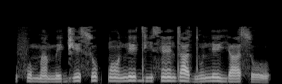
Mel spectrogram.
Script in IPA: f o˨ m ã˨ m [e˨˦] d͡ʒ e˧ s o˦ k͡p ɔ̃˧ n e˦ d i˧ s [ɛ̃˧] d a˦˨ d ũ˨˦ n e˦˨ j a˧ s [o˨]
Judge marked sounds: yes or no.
no, no, yes

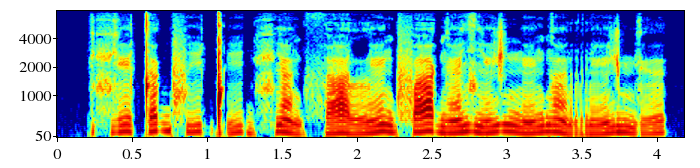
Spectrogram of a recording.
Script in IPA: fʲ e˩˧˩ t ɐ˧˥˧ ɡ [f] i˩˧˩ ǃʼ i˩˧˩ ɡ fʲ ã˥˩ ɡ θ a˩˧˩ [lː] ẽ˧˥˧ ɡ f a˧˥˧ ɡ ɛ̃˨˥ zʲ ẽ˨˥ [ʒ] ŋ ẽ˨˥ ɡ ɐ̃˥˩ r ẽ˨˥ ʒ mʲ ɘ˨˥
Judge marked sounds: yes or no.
yes, yes, yes

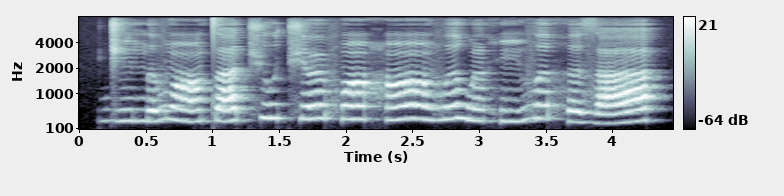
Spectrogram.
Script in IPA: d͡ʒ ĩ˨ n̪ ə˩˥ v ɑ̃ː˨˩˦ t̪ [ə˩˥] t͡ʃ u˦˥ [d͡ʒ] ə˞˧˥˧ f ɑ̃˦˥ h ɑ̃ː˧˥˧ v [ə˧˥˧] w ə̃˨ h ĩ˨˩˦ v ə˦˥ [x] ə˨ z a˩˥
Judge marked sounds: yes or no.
no, no, yes, no

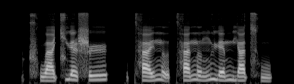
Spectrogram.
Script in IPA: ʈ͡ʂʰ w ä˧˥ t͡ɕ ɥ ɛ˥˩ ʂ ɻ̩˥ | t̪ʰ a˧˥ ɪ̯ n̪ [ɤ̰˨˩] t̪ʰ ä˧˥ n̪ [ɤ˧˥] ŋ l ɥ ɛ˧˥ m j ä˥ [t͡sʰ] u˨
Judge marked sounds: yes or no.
yes, yes, yes

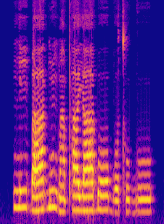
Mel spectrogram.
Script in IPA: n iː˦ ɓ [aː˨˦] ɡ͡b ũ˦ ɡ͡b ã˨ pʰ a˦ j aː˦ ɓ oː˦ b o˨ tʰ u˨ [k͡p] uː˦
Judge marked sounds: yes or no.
yes, no

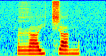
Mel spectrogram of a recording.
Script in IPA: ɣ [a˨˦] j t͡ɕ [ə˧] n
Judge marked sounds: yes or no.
yes, no

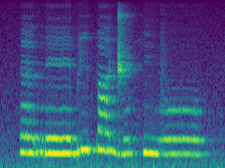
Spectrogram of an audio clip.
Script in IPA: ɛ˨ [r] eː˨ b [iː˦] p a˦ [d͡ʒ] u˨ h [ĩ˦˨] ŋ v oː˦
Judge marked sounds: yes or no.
yes, no, yes, yes

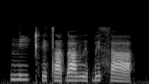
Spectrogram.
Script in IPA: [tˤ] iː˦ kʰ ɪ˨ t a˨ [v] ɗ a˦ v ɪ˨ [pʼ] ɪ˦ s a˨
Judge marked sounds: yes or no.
no, no, no

